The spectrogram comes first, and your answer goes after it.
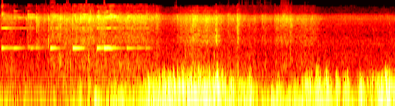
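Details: Holstein Friesian cow eating grass: rhythmic low crunching and tearing bites, roughly three to four per second, strongest in the second half, over a steady high hiss and a thin, repeated whistled tone early on.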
